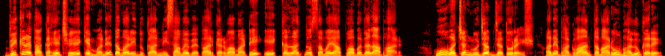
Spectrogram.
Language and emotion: Gujarati, happy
